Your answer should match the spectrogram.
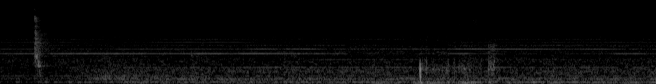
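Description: Quiet room tone with a faint steady hum, broken by two short sharp sounds: one just after the start and one about four seconds in.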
